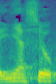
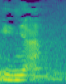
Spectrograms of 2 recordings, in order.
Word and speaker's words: Ignacio: Vì phát âm mà phiên âm tiếng Việt đọc là Thánh Inhã, còn nếu mà đọc nguyên tên của ngài gọi là Ignacio.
